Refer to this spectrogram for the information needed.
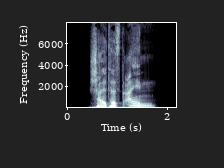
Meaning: inflection of einschalten: 1. second-person singular present 2. second-person singular subjunctive I
- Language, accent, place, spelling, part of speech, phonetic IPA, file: German, Germany, Berlin, schaltest ein, verb, [ˌʃaltəst ˈaɪ̯n], De-schaltest ein.ogg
